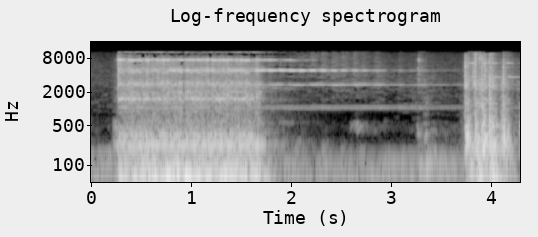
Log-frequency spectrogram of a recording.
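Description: An old-fashioned telephone bell rings loudly, one long metallic burst that trails off into a ringing hum, then a second ring begins just as the sound ends.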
